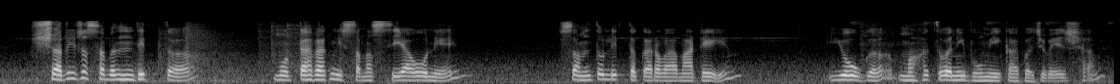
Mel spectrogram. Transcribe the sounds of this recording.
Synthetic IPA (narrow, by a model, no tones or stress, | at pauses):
ʃəɾiɾsəbənd̪ʱit̪ːə | moʈabʱaɡnisəməsjaone | səmt̪ulit̪kəɾʋamaʈe | joɡməɦət̪ːʋənibʱumikabʱəd͡ʒʋet͡ʃʰḛ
